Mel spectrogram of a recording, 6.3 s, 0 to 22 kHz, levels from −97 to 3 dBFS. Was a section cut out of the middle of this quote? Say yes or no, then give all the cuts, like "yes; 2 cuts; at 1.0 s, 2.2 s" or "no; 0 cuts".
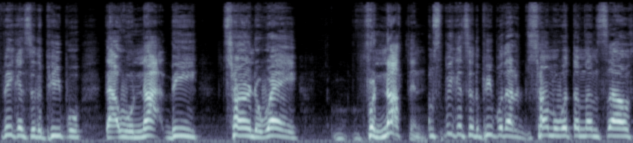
yes; 1 cut; at 4.3 s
